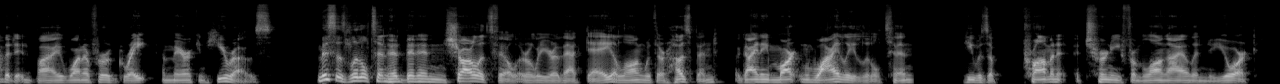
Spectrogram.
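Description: From 7.47 to 8.35 s, hard clipping flattens speech peaks that reach the stage's ceiling with no overdrive margin, adding brief high-frequency crackle on loudest syllables.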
